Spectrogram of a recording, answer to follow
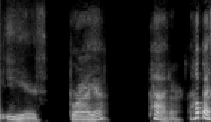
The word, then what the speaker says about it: Bria: shining star of this story her name is briah potter i hope i said it right brian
